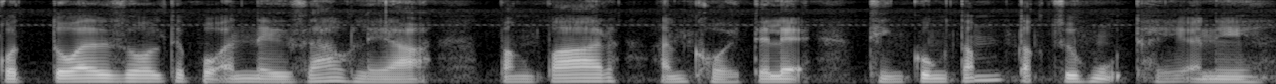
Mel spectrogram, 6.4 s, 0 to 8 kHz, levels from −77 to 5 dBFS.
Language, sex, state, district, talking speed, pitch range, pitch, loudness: Mizo, male, Mizoram, Aizawl, 205 wpm, 100-115 Hz, 110 Hz, -20 LUFS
